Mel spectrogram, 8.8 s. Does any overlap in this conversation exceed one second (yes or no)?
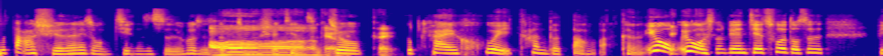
yes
